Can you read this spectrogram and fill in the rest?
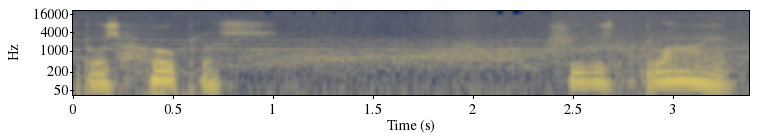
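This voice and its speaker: A man narrating a story dramatically, building suspense with short weighted phrases and pauses. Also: deep voice, noisy background. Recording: loud storm ambience behind narration.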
